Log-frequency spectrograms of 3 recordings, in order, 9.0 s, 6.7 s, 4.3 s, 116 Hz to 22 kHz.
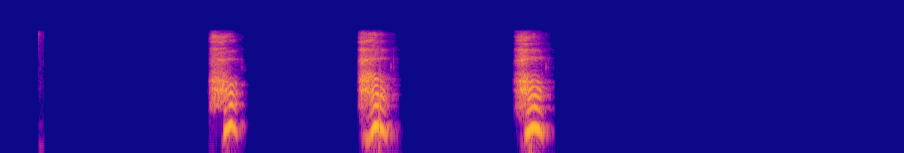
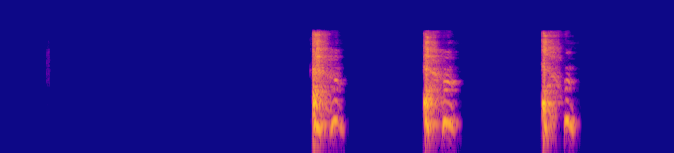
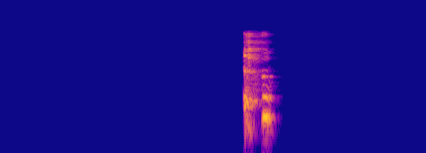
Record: {"exhalation_length": "9.0 s", "exhalation_amplitude": 14162, "exhalation_signal_mean_std_ratio": 0.24, "three_cough_length": "6.7 s", "three_cough_amplitude": 24143, "three_cough_signal_mean_std_ratio": 0.23, "cough_length": "4.3 s", "cough_amplitude": 12814, "cough_signal_mean_std_ratio": 0.16, "survey_phase": "beta (2021-08-13 to 2022-03-07)", "age": "45-64", "gender": "Female", "wearing_mask": "No", "symptom_none": true, "smoker_status": "Ex-smoker", "respiratory_condition_asthma": false, "respiratory_condition_other": false, "recruitment_source": "REACT", "submission_delay": "11 days", "covid_test_result": "Negative", "covid_test_method": "RT-qPCR"}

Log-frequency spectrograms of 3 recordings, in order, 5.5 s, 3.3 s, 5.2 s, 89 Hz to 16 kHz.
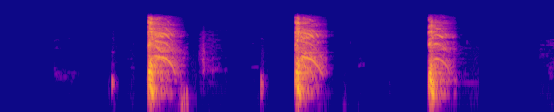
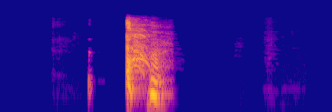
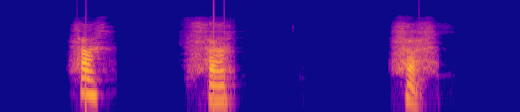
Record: {"three_cough_length": "5.5 s", "three_cough_amplitude": 30441, "three_cough_signal_mean_std_ratio": 0.24, "cough_length": "3.3 s", "cough_amplitude": 29962, "cough_signal_mean_std_ratio": 0.24, "exhalation_length": "5.2 s", "exhalation_amplitude": 26401, "exhalation_signal_mean_std_ratio": 0.24, "survey_phase": "beta (2021-08-13 to 2022-03-07)", "age": "45-64", "gender": "Female", "wearing_mask": "No", "symptom_runny_or_blocked_nose": true, "symptom_onset": "5 days", "smoker_status": "Ex-smoker", "respiratory_condition_asthma": false, "respiratory_condition_other": false, "recruitment_source": "REACT", "submission_delay": "5 days", "covid_test_result": "Negative", "covid_test_method": "RT-qPCR", "influenza_a_test_result": "Unknown/Void", "influenza_b_test_result": "Unknown/Void"}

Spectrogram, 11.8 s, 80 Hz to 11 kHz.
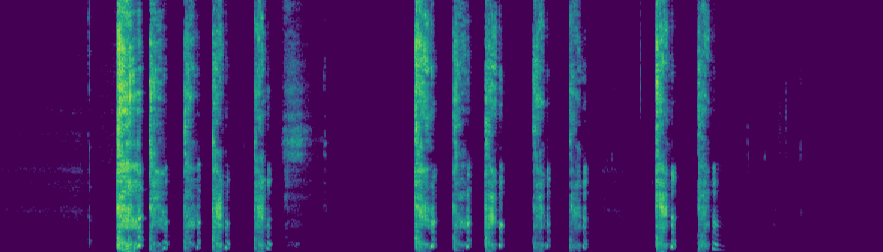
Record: {"three_cough_length": "11.8 s", "three_cough_amplitude": 29158, "three_cough_signal_mean_std_ratio": 0.29, "survey_phase": "alpha (2021-03-01 to 2021-08-12)", "age": "18-44", "gender": "Female", "wearing_mask": "No", "symptom_cough_any": true, "symptom_new_continuous_cough": true, "symptom_headache": true, "symptom_change_to_sense_of_smell_or_taste": true, "symptom_loss_of_taste": true, "symptom_onset": "4 days", "smoker_status": "Never smoked", "respiratory_condition_asthma": false, "respiratory_condition_other": false, "recruitment_source": "Test and Trace", "submission_delay": "2 days", "covid_test_result": "Positive", "covid_test_method": "RT-qPCR", "covid_ct_value": 13.6, "covid_ct_gene": "ORF1ab gene", "covid_ct_mean": 13.9, "covid_viral_load": "27000000 copies/ml", "covid_viral_load_category": "High viral load (>1M copies/ml)"}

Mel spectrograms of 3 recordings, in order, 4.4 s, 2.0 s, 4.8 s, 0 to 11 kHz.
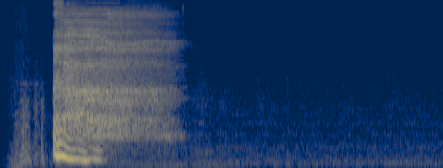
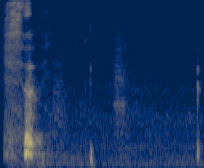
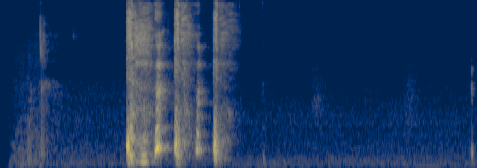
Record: {"exhalation_length": "4.4 s", "exhalation_amplitude": 9262, "exhalation_signal_mean_std_ratio": 0.36, "cough_length": "2.0 s", "cough_amplitude": 11523, "cough_signal_mean_std_ratio": 0.2, "three_cough_length": "4.8 s", "three_cough_amplitude": 20255, "three_cough_signal_mean_std_ratio": 0.23, "survey_phase": "beta (2021-08-13 to 2022-03-07)", "age": "45-64", "gender": "Male", "wearing_mask": "No", "symptom_none": true, "smoker_status": "Ex-smoker", "respiratory_condition_asthma": false, "respiratory_condition_other": false, "recruitment_source": "Test and Trace", "submission_delay": "2 days", "covid_test_result": "Negative", "covid_test_method": "ePCR"}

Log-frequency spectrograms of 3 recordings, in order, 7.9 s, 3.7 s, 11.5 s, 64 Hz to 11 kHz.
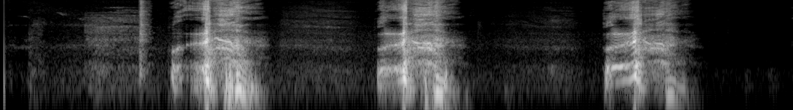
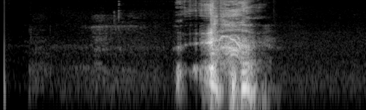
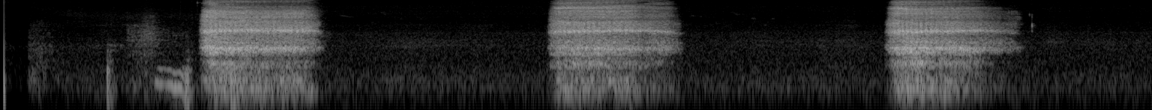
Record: {"three_cough_length": "7.9 s", "three_cough_amplitude": 32768, "three_cough_signal_mean_std_ratio": 0.32, "cough_length": "3.7 s", "cough_amplitude": 32768, "cough_signal_mean_std_ratio": 0.28, "exhalation_length": "11.5 s", "exhalation_amplitude": 9790, "exhalation_signal_mean_std_ratio": 0.47, "survey_phase": "beta (2021-08-13 to 2022-03-07)", "age": "45-64", "gender": "Male", "wearing_mask": "No", "symptom_none": true, "smoker_status": "Ex-smoker", "respiratory_condition_asthma": false, "respiratory_condition_other": false, "recruitment_source": "REACT", "submission_delay": "3 days", "covid_test_result": "Negative", "covid_test_method": "RT-qPCR", "influenza_a_test_result": "Negative", "influenza_b_test_result": "Negative"}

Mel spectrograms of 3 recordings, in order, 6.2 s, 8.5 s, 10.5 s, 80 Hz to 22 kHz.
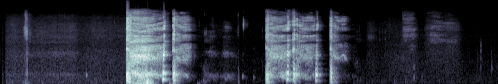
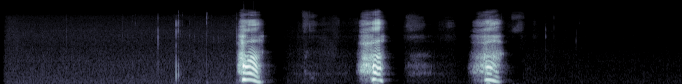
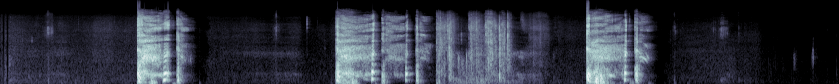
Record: {"cough_length": "6.2 s", "cough_amplitude": 32767, "cough_signal_mean_std_ratio": 0.29, "exhalation_length": "8.5 s", "exhalation_amplitude": 31735, "exhalation_signal_mean_std_ratio": 0.21, "three_cough_length": "10.5 s", "three_cough_amplitude": 32768, "three_cough_signal_mean_std_ratio": 0.29, "survey_phase": "beta (2021-08-13 to 2022-03-07)", "age": "65+", "gender": "Female", "wearing_mask": "No", "symptom_cough_any": true, "symptom_sore_throat": true, "symptom_fatigue": true, "symptom_headache": true, "symptom_onset": "5 days", "smoker_status": "Ex-smoker", "respiratory_condition_asthma": false, "respiratory_condition_other": false, "recruitment_source": "Test and Trace", "submission_delay": "1 day", "covid_test_result": "Positive", "covid_test_method": "RT-qPCR", "covid_ct_value": 12.5, "covid_ct_gene": "N gene"}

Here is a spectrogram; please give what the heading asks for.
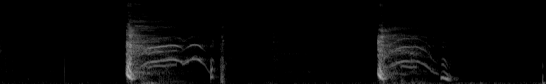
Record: {"cough_length": "5.5 s", "cough_amplitude": 9281, "cough_signal_mean_std_ratio": 0.27, "survey_phase": "alpha (2021-03-01 to 2021-08-12)", "age": "45-64", "gender": "Female", "wearing_mask": "Yes", "symptom_cough_any": true, "symptom_abdominal_pain": true, "symptom_fatigue": true, "symptom_headache": true, "symptom_change_to_sense_of_smell_or_taste": true, "symptom_onset": "3 days", "smoker_status": "Ex-smoker", "respiratory_condition_asthma": true, "respiratory_condition_other": false, "recruitment_source": "Test and Trace", "submission_delay": "2 days", "covid_test_result": "Positive", "covid_test_method": "RT-qPCR", "covid_ct_value": 17.4, "covid_ct_gene": "ORF1ab gene", "covid_ct_mean": 17.9, "covid_viral_load": "1400000 copies/ml", "covid_viral_load_category": "High viral load (>1M copies/ml)"}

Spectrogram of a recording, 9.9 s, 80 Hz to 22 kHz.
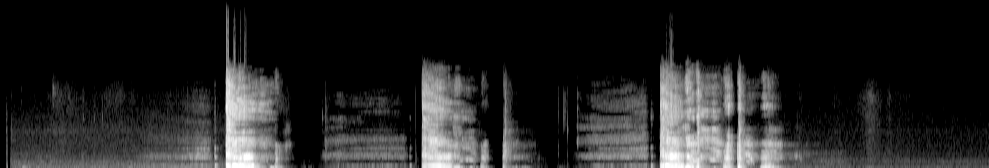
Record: {"three_cough_length": "9.9 s", "three_cough_amplitude": 32768, "three_cough_signal_mean_std_ratio": 0.25, "survey_phase": "beta (2021-08-13 to 2022-03-07)", "age": "45-64", "gender": "Female", "wearing_mask": "No", "symptom_cough_any": true, "symptom_runny_or_blocked_nose": true, "symptom_shortness_of_breath": true, "symptom_sore_throat": true, "symptom_fatigue": true, "symptom_headache": true, "symptom_change_to_sense_of_smell_or_taste": true, "symptom_loss_of_taste": true, "symptom_onset": "3 days", "smoker_status": "Never smoked", "respiratory_condition_asthma": true, "respiratory_condition_other": false, "recruitment_source": "Test and Trace", "submission_delay": "2 days", "covid_test_result": "Positive", "covid_test_method": "RT-qPCR", "covid_ct_value": 15.1, "covid_ct_gene": "S gene", "covid_ct_mean": 15.4, "covid_viral_load": "8800000 copies/ml", "covid_viral_load_category": "High viral load (>1M copies/ml)"}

